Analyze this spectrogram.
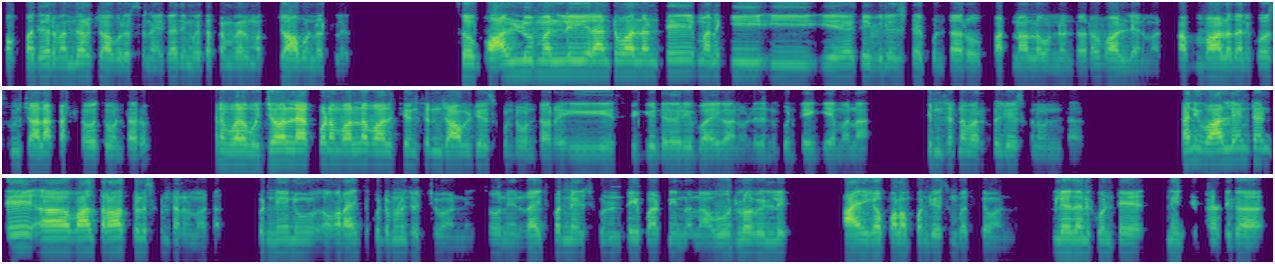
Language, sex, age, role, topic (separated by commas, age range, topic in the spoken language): Telugu, male, 20-24, guest, పాత నమ్మకాన్ని విడిచి కొత్తదాన్ని ఆచరించడం మీకు ఎలా అనిపించింది?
